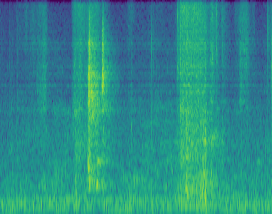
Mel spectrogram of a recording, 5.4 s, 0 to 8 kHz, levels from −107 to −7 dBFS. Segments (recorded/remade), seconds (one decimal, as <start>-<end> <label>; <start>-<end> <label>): 0.0-5.4 remade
